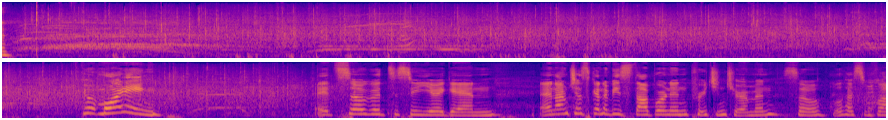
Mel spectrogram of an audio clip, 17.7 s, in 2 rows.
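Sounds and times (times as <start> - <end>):
speech: 0.0 - 0.2, 9.6 - 10.6, 12.0 - 17.6
church congregation applauding: 0.0 - 12.2.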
